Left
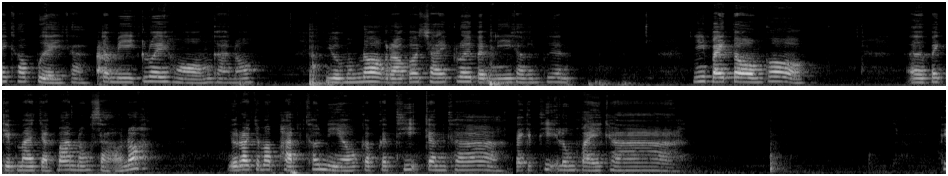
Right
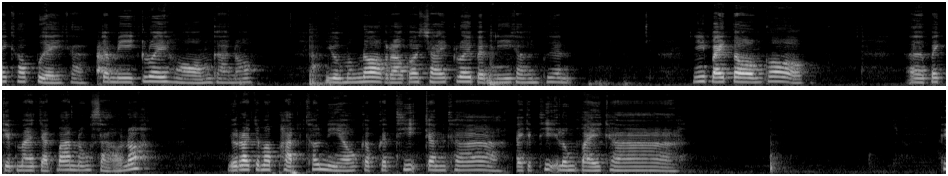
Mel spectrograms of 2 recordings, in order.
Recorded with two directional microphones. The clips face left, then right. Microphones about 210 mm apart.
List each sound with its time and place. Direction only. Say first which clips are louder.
0.0 s speech: right 3 dB; 55° right (ahead or behind)
6.9 s speech: right 2 dB; 55° right (ahead or behind)
9.0 s speech: right 1 dB; 55° right (ahead or behind)
14.6 s speech: right 7 dB; 40° right (ahead or behind)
